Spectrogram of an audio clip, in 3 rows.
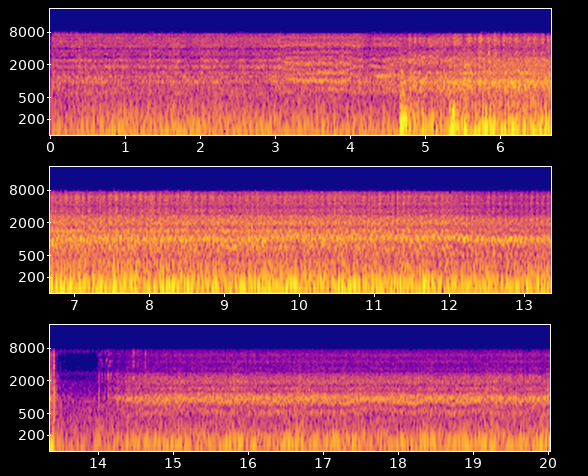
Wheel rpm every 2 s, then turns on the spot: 160, 160, 150, 160, 160, 170, 70, 50, 70, 70.
none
